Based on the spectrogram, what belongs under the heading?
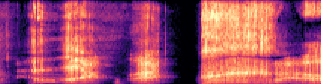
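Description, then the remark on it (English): A voice imitates choking: two short, strained grunting gasps, a brief pause, then a long raspy, throaty rasp that runs to the end, fairly loud, with no words. “And then getting a little bit weirder, they heard sounds of lip smacking and gasping as if someone's being choked.”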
